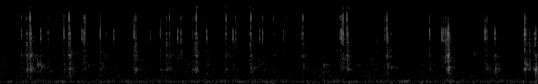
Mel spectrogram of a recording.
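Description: Long fingernails of both hands tap on the flat, solid glass tabletop of a computer desk. There are 26 quick, light clicks in an uneven rhythm, bright and sharp with almost no ring and very little low end, and the sound stays quiet throughout.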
